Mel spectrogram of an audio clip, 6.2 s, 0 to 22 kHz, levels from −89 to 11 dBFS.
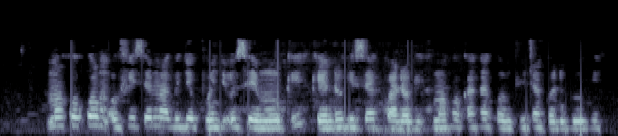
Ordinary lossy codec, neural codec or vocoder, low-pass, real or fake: MP3, 64 kbps; none; 7.2 kHz; real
